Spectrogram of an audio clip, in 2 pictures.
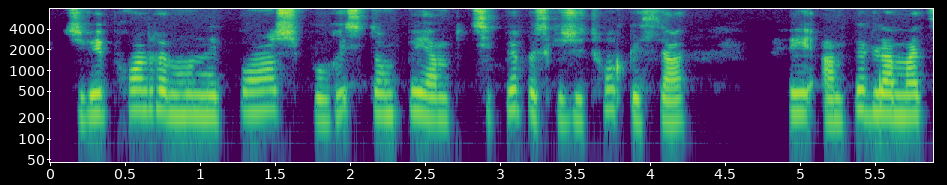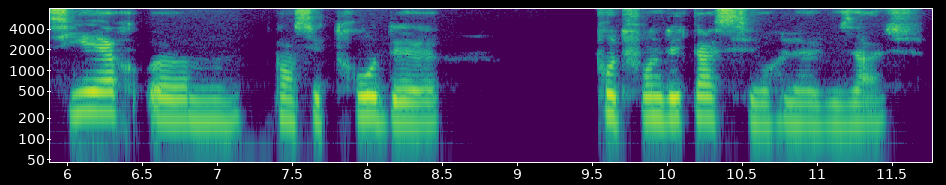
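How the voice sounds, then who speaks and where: Slow, breathy Ukrainian woman. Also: a little high, no room sound. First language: not French. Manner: hesitant, searching for words, friendly. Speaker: beauty stylist and makeup vlogger. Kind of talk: casual makeup tutorial talk to camera. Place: at home, in front of her makeup.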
